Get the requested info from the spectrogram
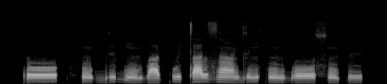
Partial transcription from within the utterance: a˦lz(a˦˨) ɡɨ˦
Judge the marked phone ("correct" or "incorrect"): incorrect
